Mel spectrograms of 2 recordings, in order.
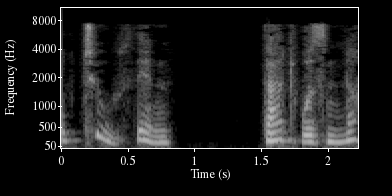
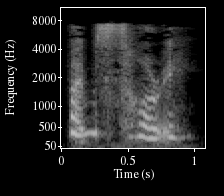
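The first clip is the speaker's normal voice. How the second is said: high, tearful and gasping; sobbing apology; 8 semitones higher, slower than usual. Acted. Heroine apologising while she sobs, tearful. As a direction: choke out the apology through sobs. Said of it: "gasping for breath between the sobs".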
